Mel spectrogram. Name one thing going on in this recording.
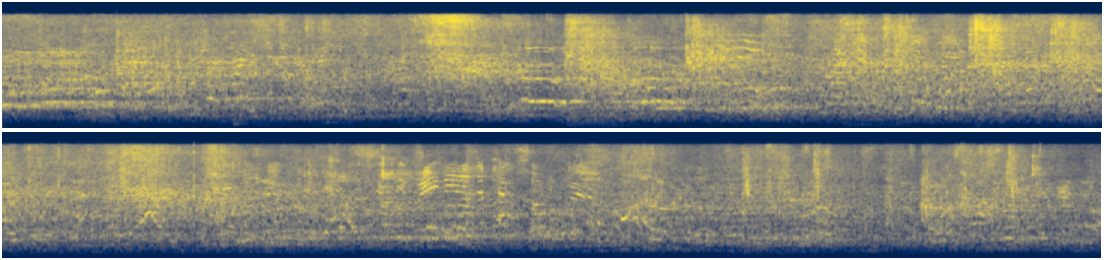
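Children's voices chatter and call out in a large echoing rink.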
